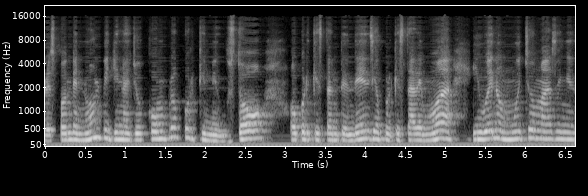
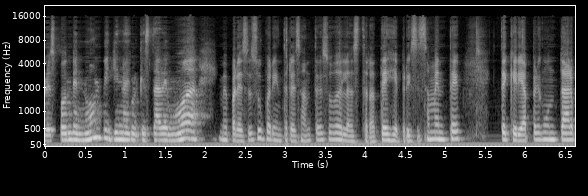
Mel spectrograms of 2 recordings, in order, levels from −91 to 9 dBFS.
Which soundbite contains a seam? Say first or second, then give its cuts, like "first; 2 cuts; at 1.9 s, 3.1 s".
second; 2 cuts; at 1.1 s, 2.1 s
